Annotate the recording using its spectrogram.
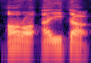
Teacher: حمزہ کو باریک پڑھیں گے، گلے کے نیچے والے حصے سے، را کو موٹا پڑھیں گے، یہاں پر یا لین ہے نرم پڑھیں گے، تا کو بھی باریک پڑھیں گے۔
